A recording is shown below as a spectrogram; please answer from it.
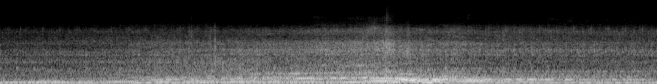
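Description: A vehicle engine running with a steady low hum; an engine note rises in pitch and loudness to a peak about four seconds in, then drops away.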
